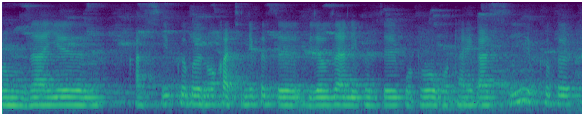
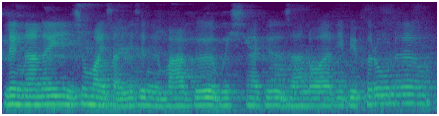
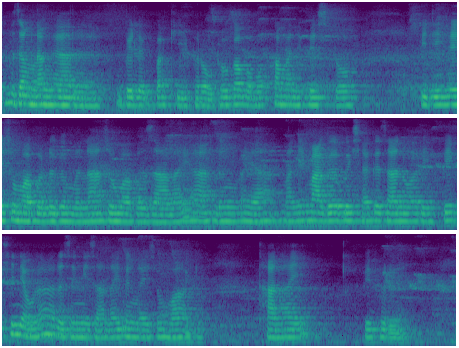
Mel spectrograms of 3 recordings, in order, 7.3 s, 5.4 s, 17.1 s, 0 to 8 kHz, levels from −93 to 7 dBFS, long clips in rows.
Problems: constant background noise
